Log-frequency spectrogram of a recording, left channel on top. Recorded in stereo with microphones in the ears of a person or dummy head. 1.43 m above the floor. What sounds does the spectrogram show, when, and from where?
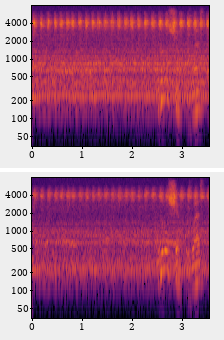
0.0 s an insect: 40° left (ahead or behind), 0.8 m
2.5 s a man speaking: 30° right (ahead or behind), 2 m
